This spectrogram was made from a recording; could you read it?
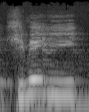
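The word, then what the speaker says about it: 姫飯: 姫いいっていうのは、えーと、お姫様の姫に、えー、飯って書いて姫いいって読むんですが、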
